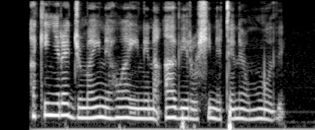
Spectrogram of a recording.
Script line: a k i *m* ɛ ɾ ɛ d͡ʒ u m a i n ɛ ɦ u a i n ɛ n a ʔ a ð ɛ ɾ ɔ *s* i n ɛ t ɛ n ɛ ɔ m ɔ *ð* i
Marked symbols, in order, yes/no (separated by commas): no, no, yes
